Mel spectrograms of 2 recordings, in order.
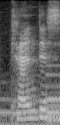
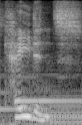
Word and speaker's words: Cadence: see what it was candice is that is that you pronounce it can dense cadence cadence thank you for now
